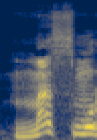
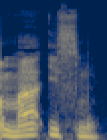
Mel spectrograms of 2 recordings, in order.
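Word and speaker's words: ما اسم: La cinquième, il dit Masmur rajuli. Masmur rajuli. On ne le prononce pas. On passe direct au sin. On dit masmu et pas ma ismu.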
